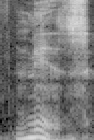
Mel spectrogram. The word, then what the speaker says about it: Ms.: But Ms. is pronounced Ms. So this is Ms. Tree. If they meant it to be pronounced Miss Tree, to further go on the play of mystery, that's not quite right. That's not how you pronounce that. That's Ms., not miss.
